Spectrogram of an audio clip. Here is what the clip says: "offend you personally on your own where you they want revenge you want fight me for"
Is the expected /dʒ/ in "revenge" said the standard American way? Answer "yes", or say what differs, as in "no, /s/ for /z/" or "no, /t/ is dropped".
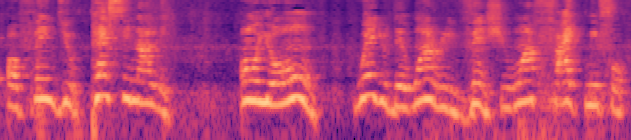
no, /ʃ/ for /dʒ/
